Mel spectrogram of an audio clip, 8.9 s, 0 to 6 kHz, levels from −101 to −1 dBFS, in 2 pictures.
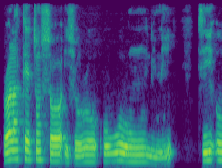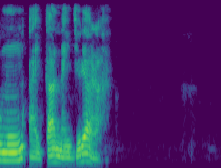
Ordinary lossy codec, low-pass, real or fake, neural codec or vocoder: none; 5.4 kHz; real; none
